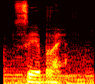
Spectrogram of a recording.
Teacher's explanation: Bye has a diphthong vowel, meaning there are actually 2 vowels being pronounced here. I, in quick succession.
